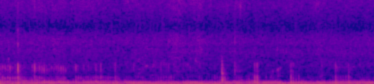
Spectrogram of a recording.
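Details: A pet kitten called Gen Pi Chong purrs at close range during its early-morning wake-up routine, a deep, unbroken rumble that stays level throughout, with occasional light clicks and rustles of bedding.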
